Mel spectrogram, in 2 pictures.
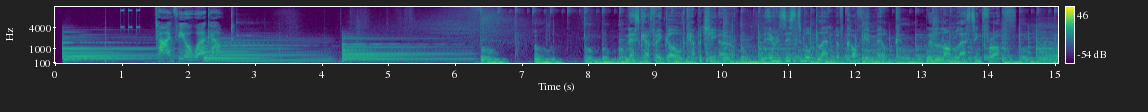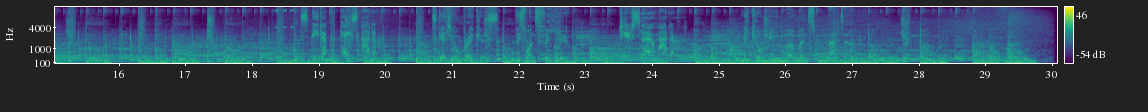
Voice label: H GB PUB music; Nescafé Gold Cappuccino

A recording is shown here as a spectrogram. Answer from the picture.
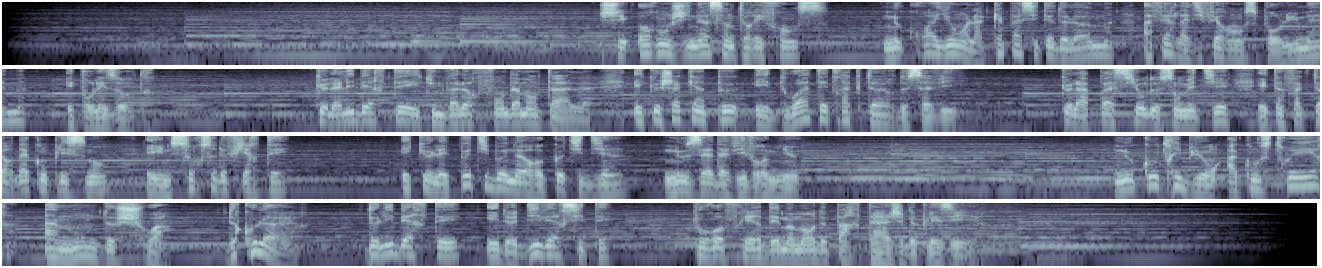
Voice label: corporate; Orangina; suntory

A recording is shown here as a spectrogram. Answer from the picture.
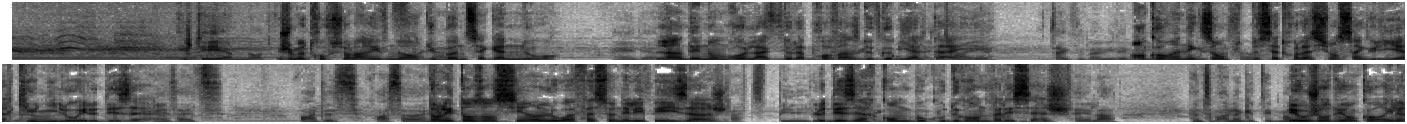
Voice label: DOC voice over; ARTE

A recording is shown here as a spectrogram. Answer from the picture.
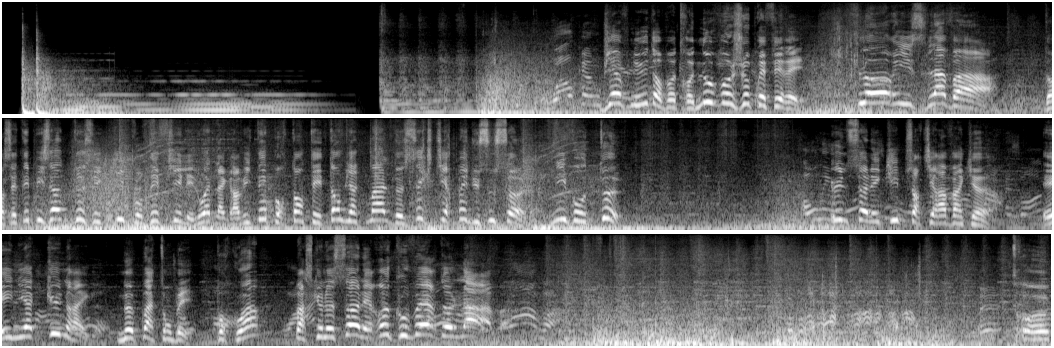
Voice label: voice over; Floor is Lava; NETFLIX; Voix de Rutledge Wood

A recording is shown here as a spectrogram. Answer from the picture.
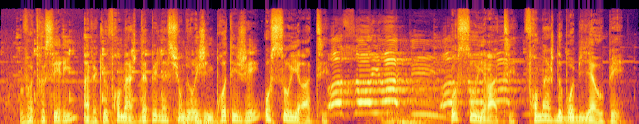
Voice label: Billboard; OSSAU IRATY

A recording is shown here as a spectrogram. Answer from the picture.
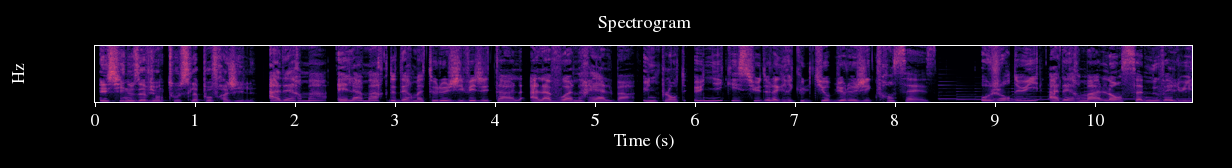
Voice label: Radio Music; Aderma

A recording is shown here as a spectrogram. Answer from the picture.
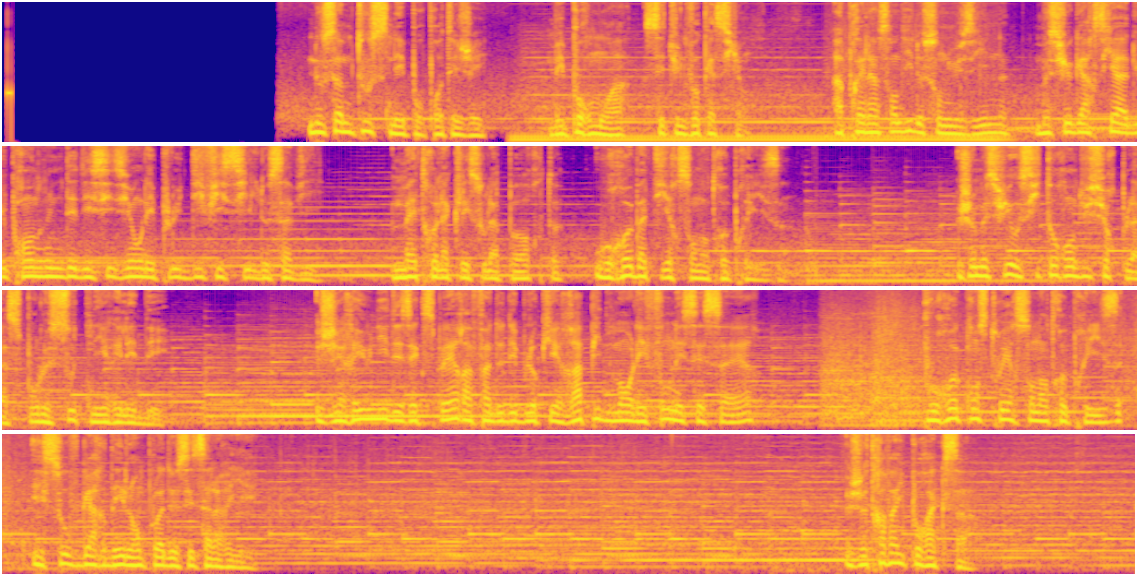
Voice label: TV FR; AXA; Factory

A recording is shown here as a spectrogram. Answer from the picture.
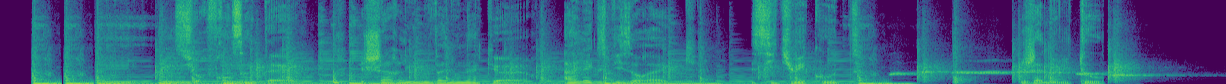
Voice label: JINGLE

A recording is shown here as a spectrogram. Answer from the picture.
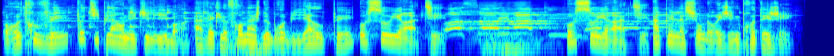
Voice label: Billboard; OSSAU IRATY

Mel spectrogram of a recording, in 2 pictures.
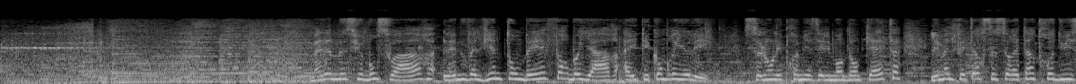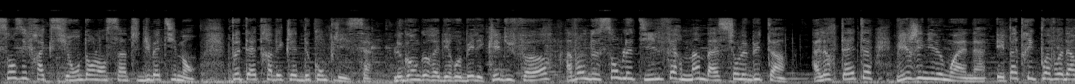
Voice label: breacking news; Fort Boyard

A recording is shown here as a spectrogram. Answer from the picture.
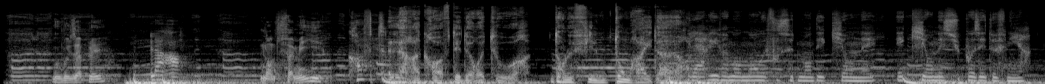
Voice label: Trailer; Tom Raider

